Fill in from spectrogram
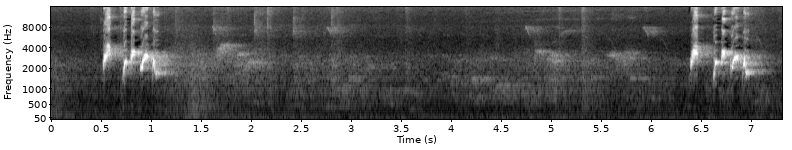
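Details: A red-whiskered bulbul delivers a favoured phrasing of the Phat Kuay Tiew and Mae Bot song styles from Thailand: loud, liquid whistled phrases of four or five looping notes, repeated after roughly six seconds of near silence.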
